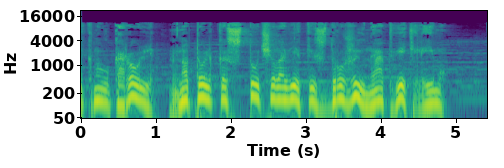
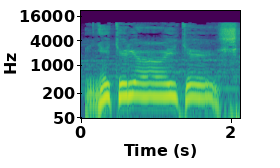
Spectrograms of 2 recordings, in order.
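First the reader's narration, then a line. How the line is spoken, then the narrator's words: Shouted. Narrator (Russian): закричал король своим воинам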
